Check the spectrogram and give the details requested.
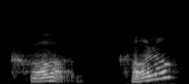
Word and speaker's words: Coelho: How do you say that? Oh, Coelho. Coelho. Coelho. That's how I would say Coelho. Coelho. Yes. Coelho. No. Coelho. That's it.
